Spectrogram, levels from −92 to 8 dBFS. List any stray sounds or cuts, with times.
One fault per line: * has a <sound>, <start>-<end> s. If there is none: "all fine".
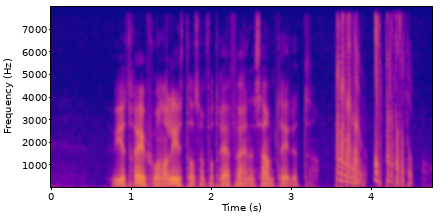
* has a chirp, 3.6-4.6 s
